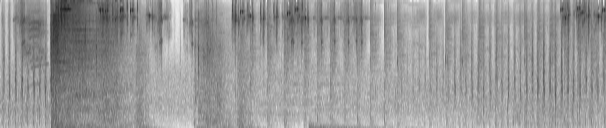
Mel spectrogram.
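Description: Small coins jingle and chime as they are picked up.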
